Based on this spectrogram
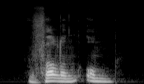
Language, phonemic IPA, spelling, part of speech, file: Dutch, /ˈvɑlə(n) ˈɔm/, vallen om, verb, Nl-vallen om.ogg
- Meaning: inflection of omvallen: 1. plural present indicative 2. plural present subjunctive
